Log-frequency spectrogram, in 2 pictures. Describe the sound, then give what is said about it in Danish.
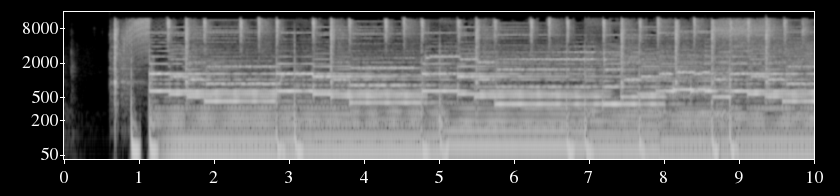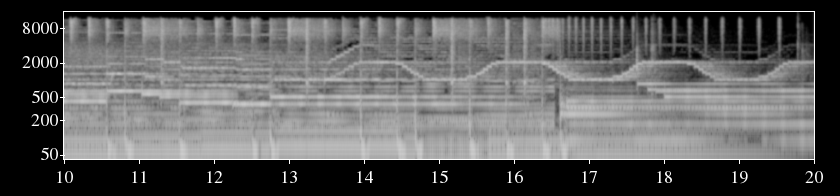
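The old theme jingle of a TV show about guessing the price of a house: bright and upbeat, it plays loud and continuous with no talking, busy melodic synth lines over steady bass, ending in repeated swooping, wavering synth tones. “Man bliver helt lykkelig og glad ind i af at høre den her lyd. Det er nemlig den gamle hammerslagslyd.”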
